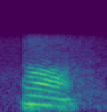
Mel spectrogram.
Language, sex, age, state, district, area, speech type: Odia, female, 18-30, Odisha, Sambalpur, rural, conversation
